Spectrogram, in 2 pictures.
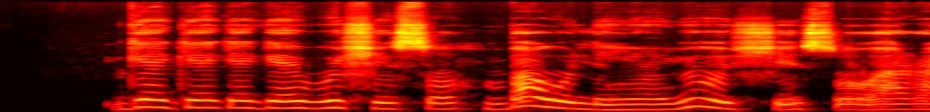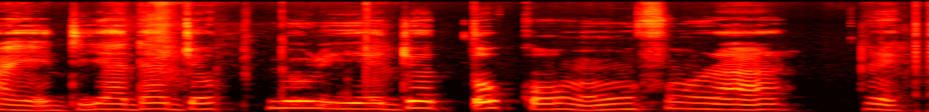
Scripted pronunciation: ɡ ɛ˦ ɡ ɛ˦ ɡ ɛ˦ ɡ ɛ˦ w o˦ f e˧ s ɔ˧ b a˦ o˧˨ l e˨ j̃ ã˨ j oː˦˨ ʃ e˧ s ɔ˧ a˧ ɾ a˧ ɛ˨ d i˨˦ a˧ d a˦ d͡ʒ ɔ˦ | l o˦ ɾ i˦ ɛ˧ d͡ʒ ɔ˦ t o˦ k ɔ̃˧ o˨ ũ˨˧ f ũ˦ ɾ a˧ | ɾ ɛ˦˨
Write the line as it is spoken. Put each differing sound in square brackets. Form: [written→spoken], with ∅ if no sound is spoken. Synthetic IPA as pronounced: ɡ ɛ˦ ɡ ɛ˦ ɡ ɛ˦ ɡ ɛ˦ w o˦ [f→ʃ] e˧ s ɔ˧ b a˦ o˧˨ l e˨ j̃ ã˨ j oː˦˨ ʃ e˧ s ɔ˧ a˧ ɾ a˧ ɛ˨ d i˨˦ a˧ d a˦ d͡ʒ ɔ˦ | l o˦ ɾ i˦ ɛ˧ d͡ʒ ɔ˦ t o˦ k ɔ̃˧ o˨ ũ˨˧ f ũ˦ ɾ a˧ | ɾ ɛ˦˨

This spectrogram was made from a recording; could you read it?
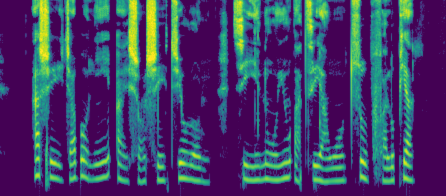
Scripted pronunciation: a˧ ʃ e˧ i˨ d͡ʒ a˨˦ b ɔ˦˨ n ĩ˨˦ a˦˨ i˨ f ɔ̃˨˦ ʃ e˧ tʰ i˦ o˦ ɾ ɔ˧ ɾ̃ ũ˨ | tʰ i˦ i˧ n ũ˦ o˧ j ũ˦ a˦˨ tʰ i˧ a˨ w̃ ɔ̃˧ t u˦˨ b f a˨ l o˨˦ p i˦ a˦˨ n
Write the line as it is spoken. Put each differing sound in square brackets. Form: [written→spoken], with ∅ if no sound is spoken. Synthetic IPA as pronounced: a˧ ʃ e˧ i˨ d͡ʒ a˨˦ b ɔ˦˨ n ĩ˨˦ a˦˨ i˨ [f→ʃ] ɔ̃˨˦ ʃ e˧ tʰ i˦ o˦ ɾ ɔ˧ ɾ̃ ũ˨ | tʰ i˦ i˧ n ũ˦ o˧ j ũ˦ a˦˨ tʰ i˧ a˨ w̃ ɔ̃˧ t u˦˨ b f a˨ l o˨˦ p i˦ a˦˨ n

